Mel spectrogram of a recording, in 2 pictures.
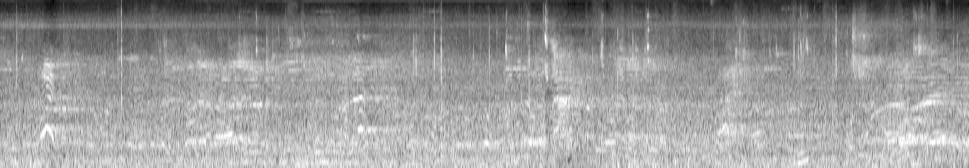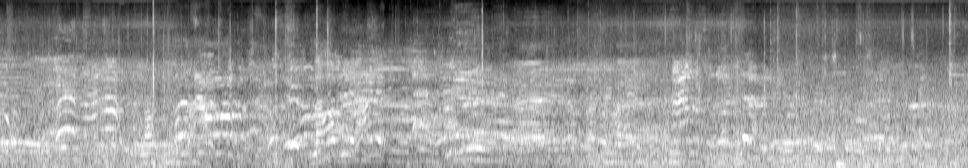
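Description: Young men shout and call to each other.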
